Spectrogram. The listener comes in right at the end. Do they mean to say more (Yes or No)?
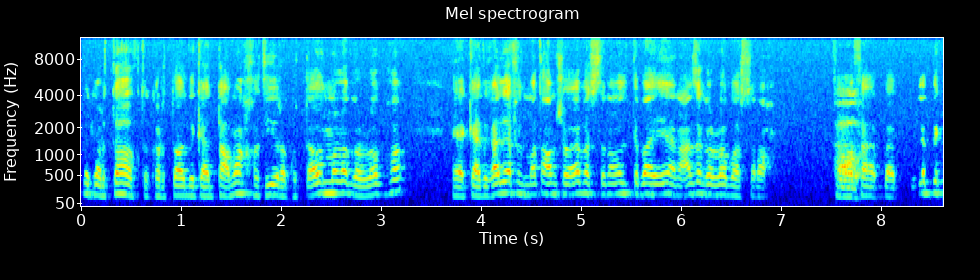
No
